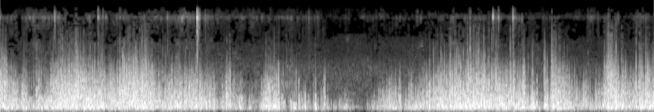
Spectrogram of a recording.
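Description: Wind buffeting the camera's microphone in loud, uneven gusts, dropping away briefly about halfway through.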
